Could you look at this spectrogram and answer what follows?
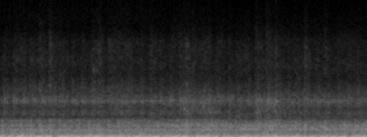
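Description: A Fiat car engine idling with a carburetor running slightly rich, a loud, steady low rumble with a throbbing pulse, close by and continuous, with no voices.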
